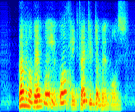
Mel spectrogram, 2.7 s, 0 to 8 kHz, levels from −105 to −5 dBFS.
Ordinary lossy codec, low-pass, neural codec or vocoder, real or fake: none; none; codec, 16 kHz, 0.5 kbps, FreqCodec, smaller model; fake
